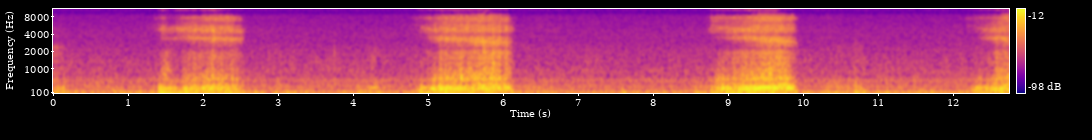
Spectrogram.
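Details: Adult man (father) snoring very loudly: rough rattling snores on each breath in, about three to four seconds apart, roughly 17 breaths a minute, with quiet gaps between.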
